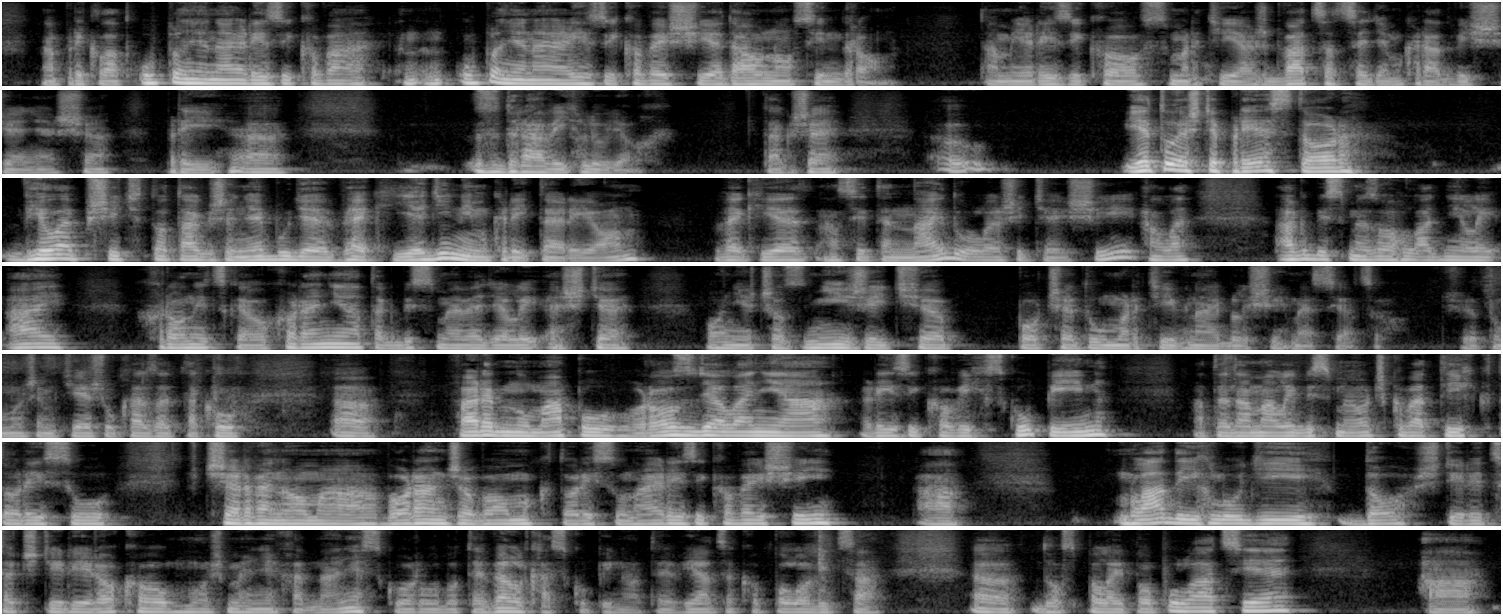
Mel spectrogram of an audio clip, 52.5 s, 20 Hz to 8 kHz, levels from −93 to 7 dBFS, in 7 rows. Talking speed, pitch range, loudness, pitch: 125 wpm, 105-130 Hz, -22 LUFS, 115 Hz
